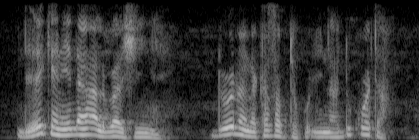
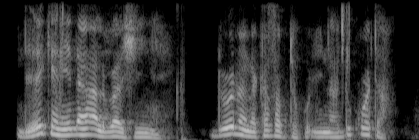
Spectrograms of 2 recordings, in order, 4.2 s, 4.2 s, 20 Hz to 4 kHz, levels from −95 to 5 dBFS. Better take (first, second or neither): first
